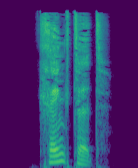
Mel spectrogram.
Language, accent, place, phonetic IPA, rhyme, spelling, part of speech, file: German, Germany, Berlin, [ˈkʁɛŋktət], -ɛŋktət, kränktet, verb, De-kränktet.ogg
- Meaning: inflection of kränken: 1. second-person plural preterite 2. second-person plural subjunctive II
